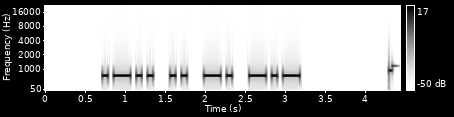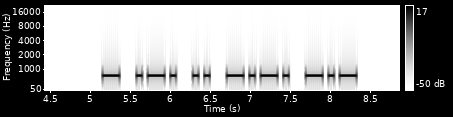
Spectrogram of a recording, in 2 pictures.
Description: Morse code, heard as a keyed tone, about 17 wpm, 700 Hz. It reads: LINK TRICK
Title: Sentences from Top 1500 Words - New Word Drill Alt - 17wpm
